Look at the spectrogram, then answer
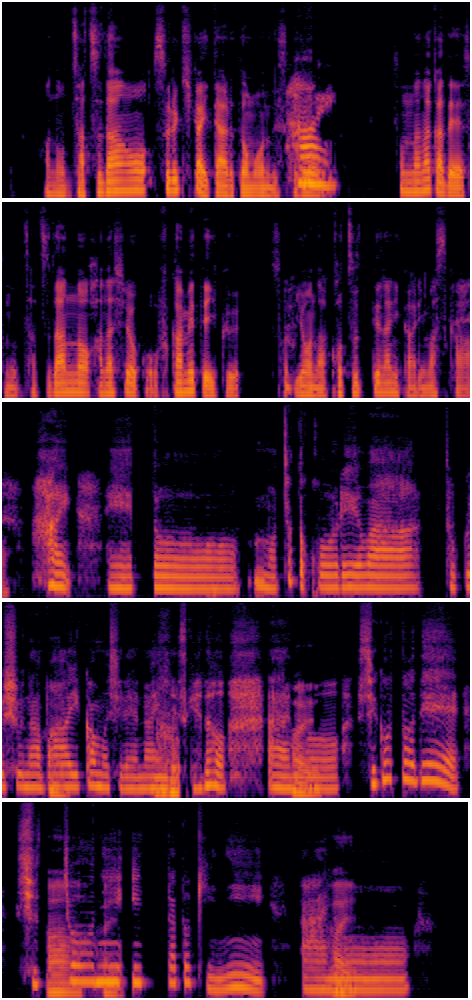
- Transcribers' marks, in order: static; chuckle; laughing while speaking: "ですけど"
- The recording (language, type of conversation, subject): Japanese, podcast, 雑談を深めるためのコツはありますか？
